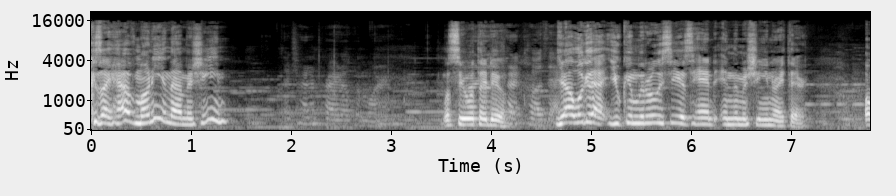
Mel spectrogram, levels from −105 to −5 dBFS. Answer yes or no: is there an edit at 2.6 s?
no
